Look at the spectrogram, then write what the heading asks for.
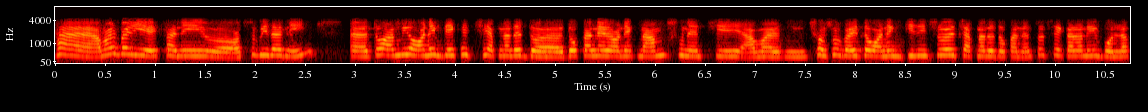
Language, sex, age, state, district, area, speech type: Bengali, female, 60+, West Bengal, Purba Bardhaman, urban, conversation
